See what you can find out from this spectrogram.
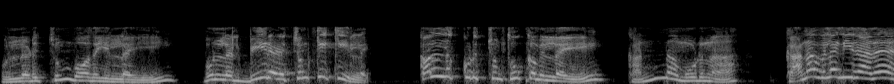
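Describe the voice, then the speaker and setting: A man's voice: very high-pitched, huge pitch swings, measured pace, pauses often, husky, highs cut off, full character voice. A man acting a persistent, lovestruck suitor in film dialogue. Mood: lovelorn.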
